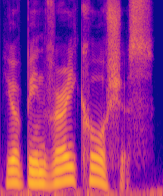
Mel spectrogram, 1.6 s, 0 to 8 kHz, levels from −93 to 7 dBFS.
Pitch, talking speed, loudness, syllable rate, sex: 130 Hz, 185 wpm, -14 LUFS, 4.7 syllables/s, male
